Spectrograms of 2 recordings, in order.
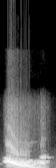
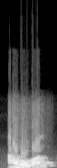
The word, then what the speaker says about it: আহ্বান: আর এই হলো আহ্বান উচ্চারণটা কি দাঁড়ালো এর উচ্চারণ হলো আহ্বান আহ্বান আমরা ব্যবহার করি এটা হবে না একই নিয়ম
